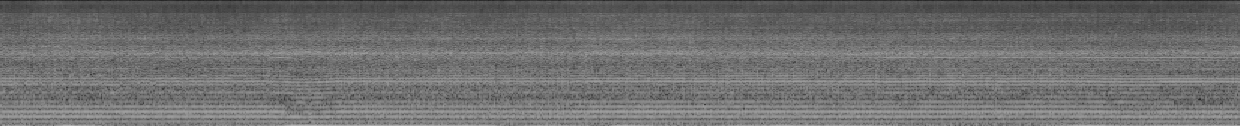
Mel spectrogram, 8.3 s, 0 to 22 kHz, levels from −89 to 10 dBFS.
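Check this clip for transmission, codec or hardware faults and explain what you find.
One fault is present, a repeated buffer at 2.06 s. New audio failed to arrive in time, so the device replayed its last 10 ms block once more, with a hard join at the repeat. Because the block is so short, it is heard as a click or brief buzz, and roughly 10 ms of audio is lost.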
